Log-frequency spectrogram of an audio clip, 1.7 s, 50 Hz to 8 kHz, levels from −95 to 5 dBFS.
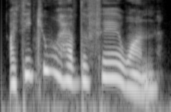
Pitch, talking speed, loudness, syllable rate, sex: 210 Hz, 280 wpm, -16 LUFS, 6.0 syllables/s, female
